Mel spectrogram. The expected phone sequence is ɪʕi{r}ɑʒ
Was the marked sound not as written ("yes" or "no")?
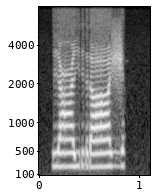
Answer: no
